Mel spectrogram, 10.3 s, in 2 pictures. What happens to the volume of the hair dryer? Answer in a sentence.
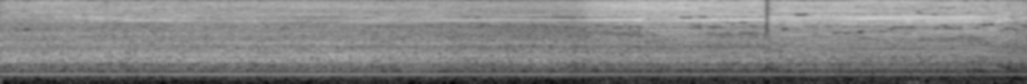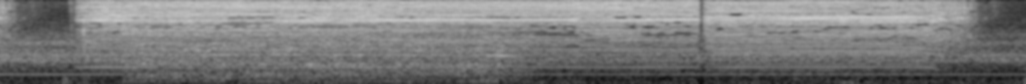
The volume of the hair dryer goes down.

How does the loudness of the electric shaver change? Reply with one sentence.
The loudness of the electric shaver goes up.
